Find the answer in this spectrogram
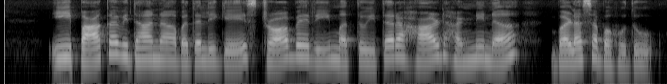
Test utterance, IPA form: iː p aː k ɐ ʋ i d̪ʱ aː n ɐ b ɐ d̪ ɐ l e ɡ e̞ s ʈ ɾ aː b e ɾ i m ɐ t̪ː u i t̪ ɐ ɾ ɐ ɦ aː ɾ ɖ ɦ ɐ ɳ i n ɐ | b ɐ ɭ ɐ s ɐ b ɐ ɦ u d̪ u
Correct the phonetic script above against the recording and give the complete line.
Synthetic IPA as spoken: iː p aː k ɐ ʋ i d̪ʱ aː n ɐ b ɐ d̪ ɐ l i ɡ e̞ s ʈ ɾ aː b e ɾ i m ɐ t̪ː u i t̪ ɐ ɾ ɐ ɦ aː ɾ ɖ ɦ ɐ ɳː i n ɐ | b ɐ ɭ ɐ s ɐ b ɐ ɦ u d̪ u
